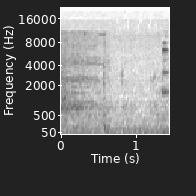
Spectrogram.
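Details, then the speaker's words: Xbox 360 Slim that won't power on, tested with a new face plate: a short run of bright chime notes, then nothing else happens; the console chimes but never boots, so the face plate wasn't the fault. "it makes the noise but it won't do anything so even after putting a new face plate in that didn't fix it"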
